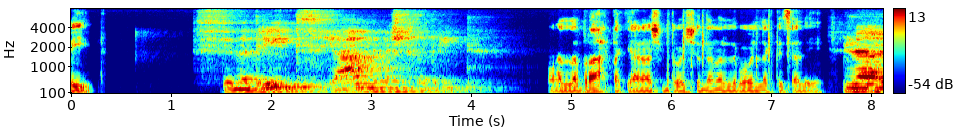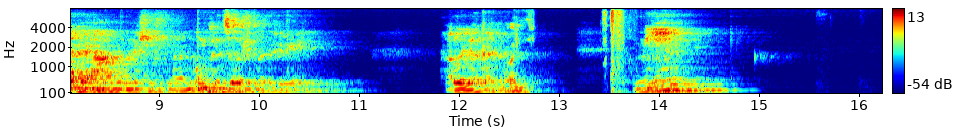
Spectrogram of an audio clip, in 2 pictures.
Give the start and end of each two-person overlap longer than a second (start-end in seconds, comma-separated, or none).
none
